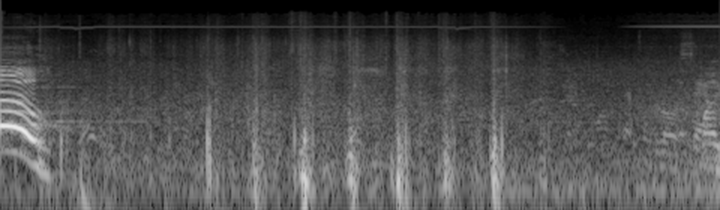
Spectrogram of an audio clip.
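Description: A man's loud shout ends in the first half-second. Then comes quiet outdoor background with about half a dozen scattered sharp knocks and taps, and a man's voice begins again near the end.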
